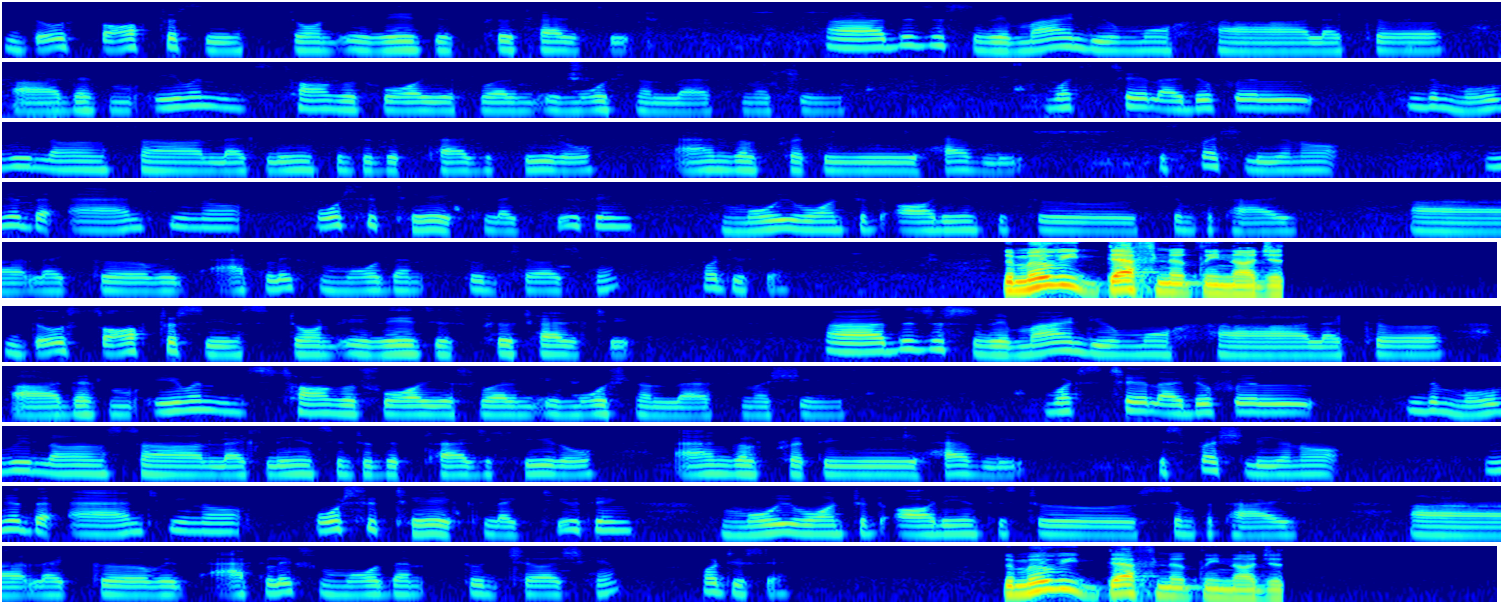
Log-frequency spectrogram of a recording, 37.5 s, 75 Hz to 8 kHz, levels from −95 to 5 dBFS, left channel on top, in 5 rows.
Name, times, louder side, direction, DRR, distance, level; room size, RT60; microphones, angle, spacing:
voice 1, 0.0-3.1 4.1-11.7 12.7-14.1 14.5-17.9 18.3-20.1 20.8-21.7 22.4-23.7 24.0-25.6 26.1-27.4 27.7-29.0 29.5-33.1 33.5-33.9, right 3 dB, 50° right, 1.3 m, -54 dB
voice 2, 35.0-36.4, left 8 dB, 85° left, 0.4 m, -31 dB
open air
head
